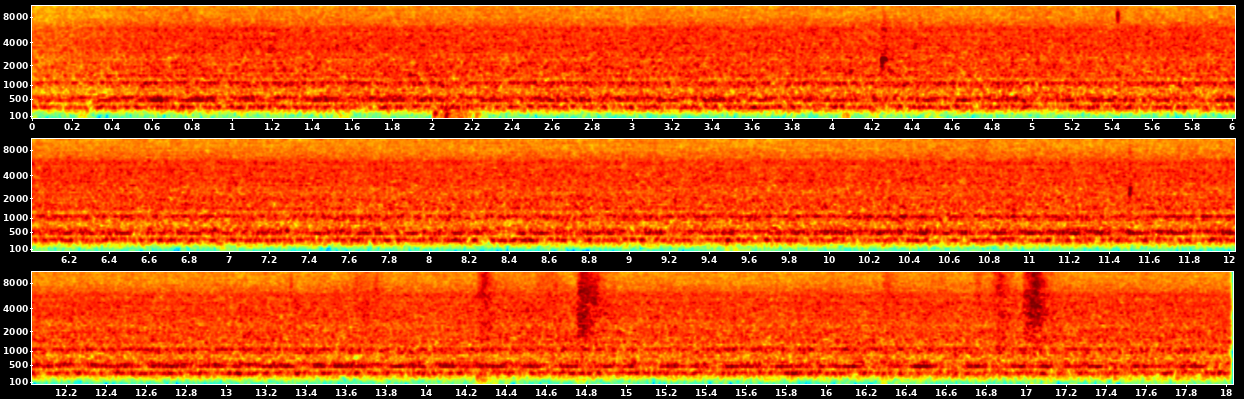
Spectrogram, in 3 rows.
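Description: Growatt 5000ES solar inverters running under load: steady cooling-fan noise with a hum made of a few steady tones.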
